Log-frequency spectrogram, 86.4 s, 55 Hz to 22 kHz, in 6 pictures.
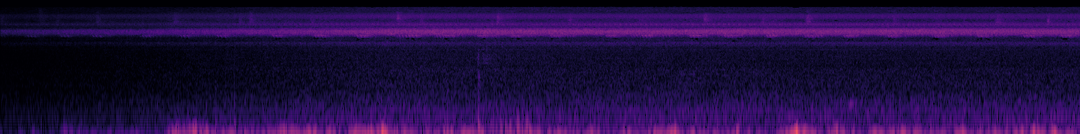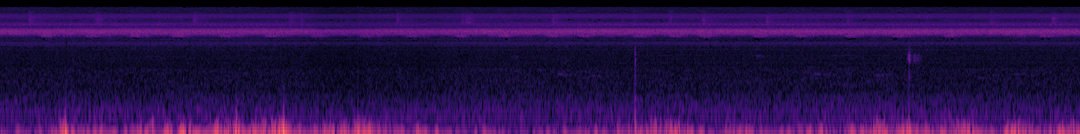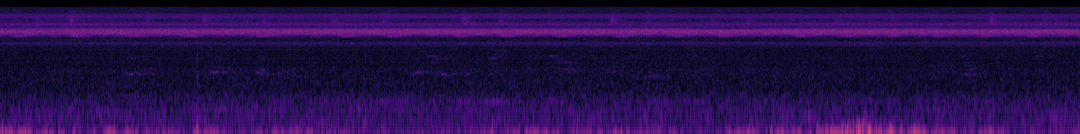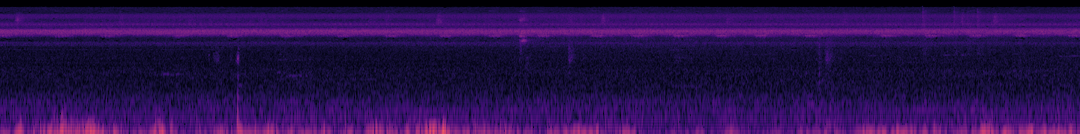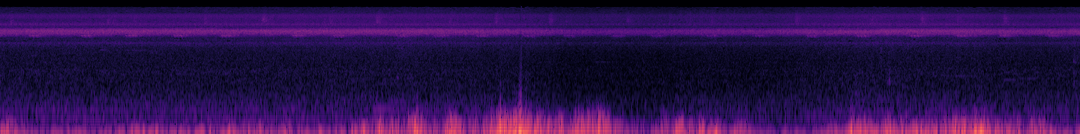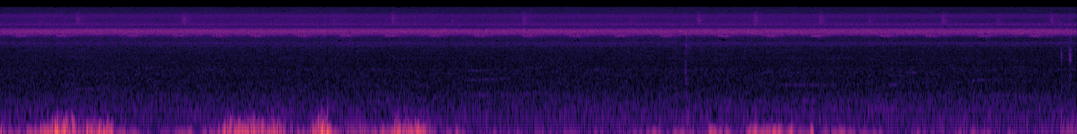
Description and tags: tascam recording of night-time outside in quiet neighborhood, chirping, still weather, late-summer, 2nd floor balcony over street
porch, outside, chirping, night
